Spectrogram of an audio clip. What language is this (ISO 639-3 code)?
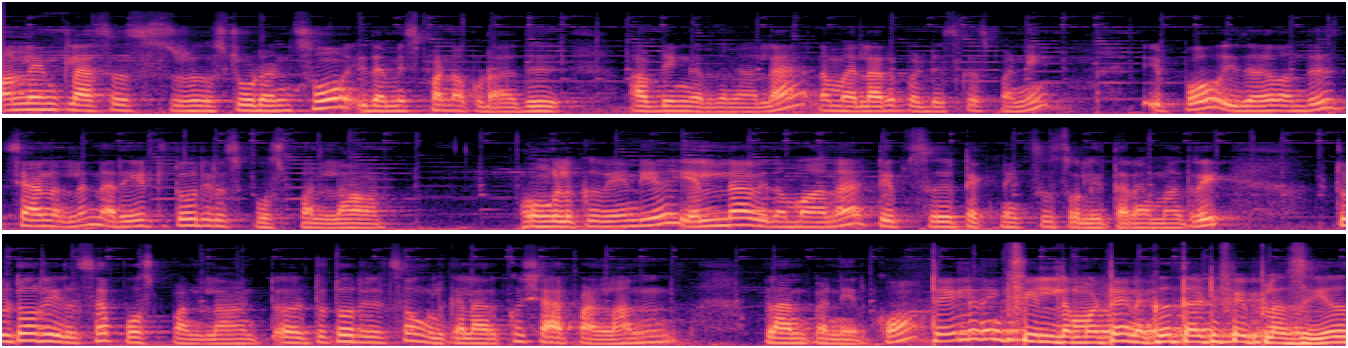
tam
